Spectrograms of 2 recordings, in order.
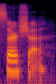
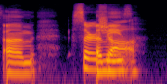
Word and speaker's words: Saoirse: She's played by Saoirse Ronan. Did I pronounce it correctly? – Yes, Saoirse. – Okay. – Excellent. – I think I only know that from our coworker Hunter Harris's yes. Saoirse.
